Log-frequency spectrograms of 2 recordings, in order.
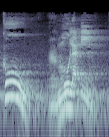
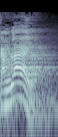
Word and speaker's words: ku mulai: Kaf sambung dengan mim Kaf tu ku mulai bukan kamlai ha tu ejaan ejaan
